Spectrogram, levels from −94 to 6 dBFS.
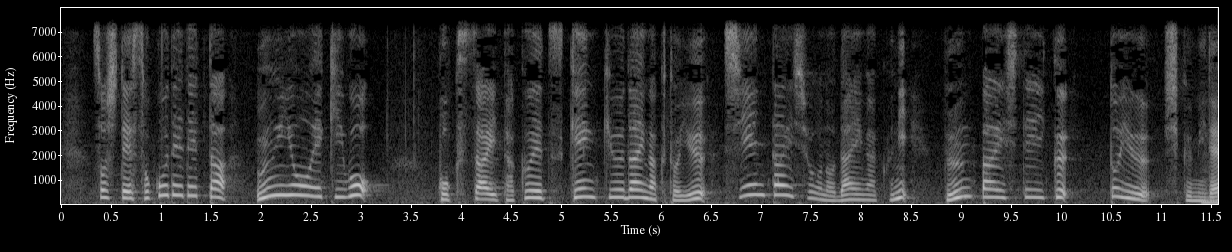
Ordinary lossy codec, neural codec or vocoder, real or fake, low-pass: none; none; real; 7.2 kHz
